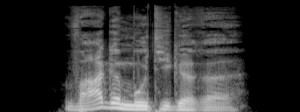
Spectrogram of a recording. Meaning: inflection of wagemutig: 1. strong/mixed nominative/accusative feminine singular comparative degree 2. strong nominative/accusative plural comparative degree
- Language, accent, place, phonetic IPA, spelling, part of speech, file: German, Germany, Berlin, [ˈvaːɡəˌmuːtɪɡəʁə], wagemutigere, adjective, De-wagemutigere.ogg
